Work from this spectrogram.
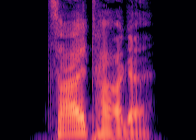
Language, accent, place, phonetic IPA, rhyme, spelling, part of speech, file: German, Germany, Berlin, [ˈt͡saːlˌtaːɡə], -aːltaːɡə, Zahltage, noun, De-Zahltage.ogg
- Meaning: nominative/accusative/genitive plural of Zahltag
